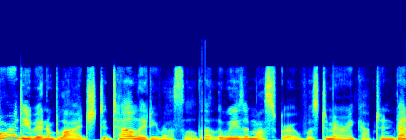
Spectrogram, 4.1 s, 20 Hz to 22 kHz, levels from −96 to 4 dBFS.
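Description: At 2.02 s a gap at a join of encoded pieces cuts the speech for 31 ms: separately encoded segments were joined untrimmed, leaving a silence with smeared edges.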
